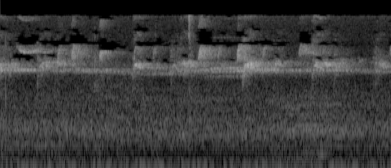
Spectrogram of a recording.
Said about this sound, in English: Okay, this is your post daylight savings bird song report. Everybody's popping off in the bamboo.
